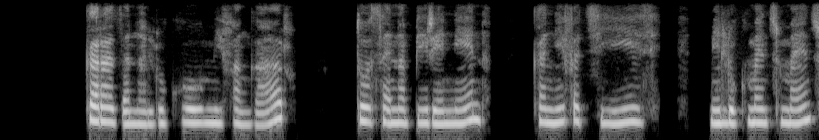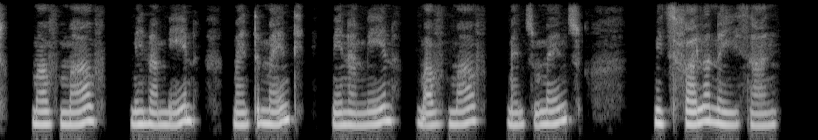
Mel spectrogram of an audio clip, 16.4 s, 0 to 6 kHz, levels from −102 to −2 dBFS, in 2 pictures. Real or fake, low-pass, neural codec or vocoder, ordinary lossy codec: real; 5.4 kHz; none; Opus, 64 kbps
